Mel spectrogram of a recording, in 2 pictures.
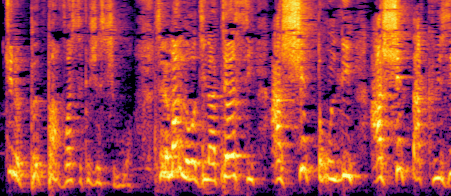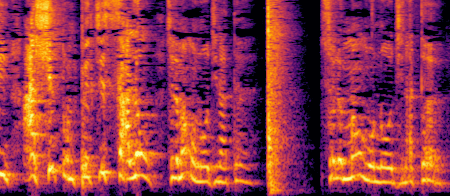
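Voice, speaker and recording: High-pitched woman going off at her haters, scornful and mocking. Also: animated, moderate pace, roomy sound. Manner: scornful, mocking, repetitive insults. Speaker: social media live streamer. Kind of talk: heated rant at online critics.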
